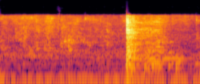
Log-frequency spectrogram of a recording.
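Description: Warm tap water running steadily into a steel bowl of blanched beef chunks as they are rinsed in a stainless steel sink. One sharp metallic knock about a second in.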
